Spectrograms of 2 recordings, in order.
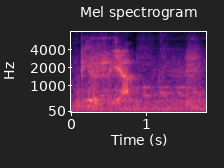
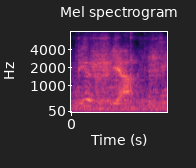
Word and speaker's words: birria: How to pronounce birria. Birria.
